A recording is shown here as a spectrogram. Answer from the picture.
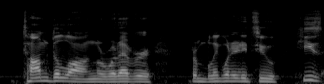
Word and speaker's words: DeLonge: Don't make fun of the way I say his name. I pronounce his name correctly. Tom DeLonge or whatever from Blink-182.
